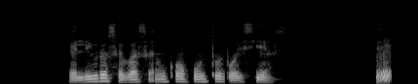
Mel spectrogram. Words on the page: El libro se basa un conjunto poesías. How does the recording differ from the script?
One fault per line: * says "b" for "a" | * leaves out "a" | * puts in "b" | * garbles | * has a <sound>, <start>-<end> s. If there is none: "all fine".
* has a laugh, 3.8-3.9 s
